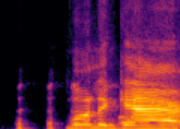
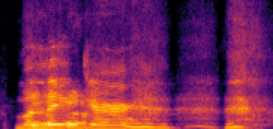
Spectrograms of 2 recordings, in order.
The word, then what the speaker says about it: Mullingar: So when you finally hear Mullingar pronounced Mullingar and not Mullinger.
